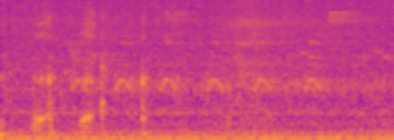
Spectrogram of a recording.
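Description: A bird calling in a quick run of short, evenly repeated notes, over a steady low rumble.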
